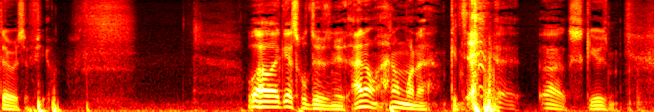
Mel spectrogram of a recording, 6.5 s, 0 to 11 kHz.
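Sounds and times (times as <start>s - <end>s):
speech: 0.0s - 0.9s, 2.5s - 6.5s
loud harsh cough: 4.6s - 5.2s.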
